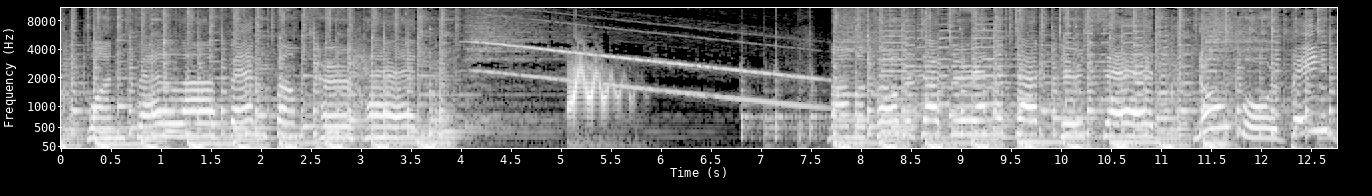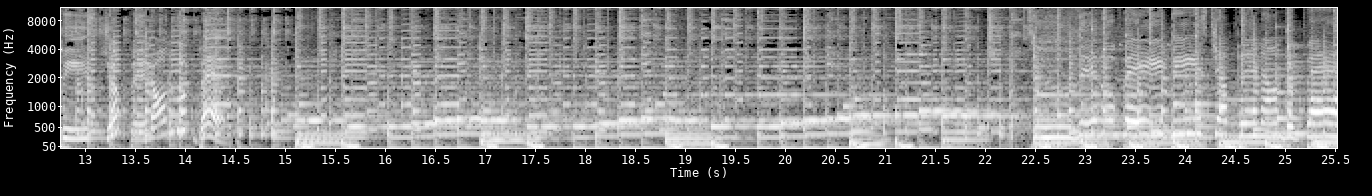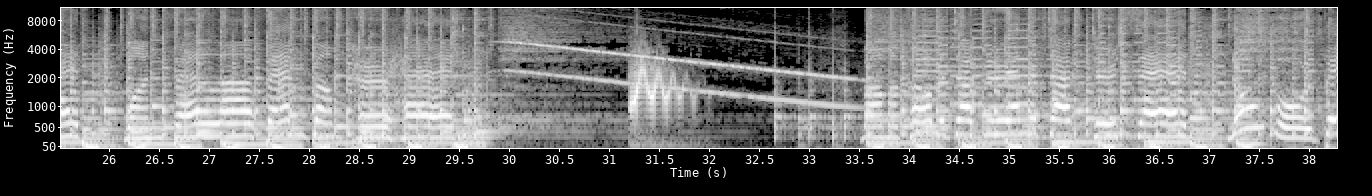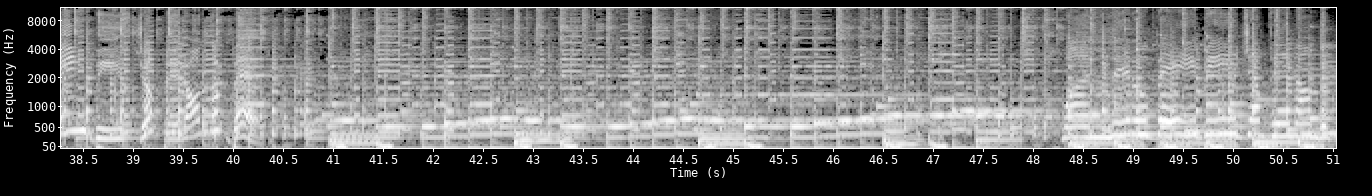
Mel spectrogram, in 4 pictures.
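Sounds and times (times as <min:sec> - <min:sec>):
descending whistle tone: 0:04.0 - 0:07.7, 0:29.8 - 0:33.6
wobbling springy boing: 0:05.0 - 0:05.9, 0:31.2 - 0:32.0.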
